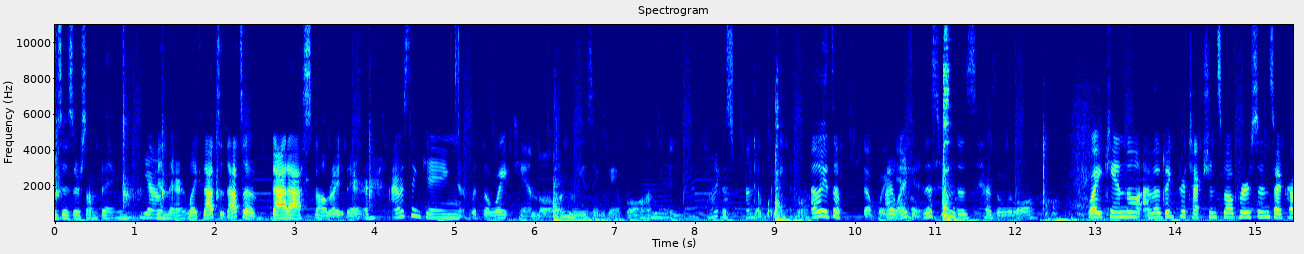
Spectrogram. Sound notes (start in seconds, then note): none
